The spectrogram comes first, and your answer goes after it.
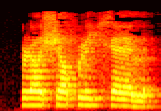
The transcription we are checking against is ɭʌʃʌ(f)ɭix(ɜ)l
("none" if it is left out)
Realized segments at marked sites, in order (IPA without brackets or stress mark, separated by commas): f, ɛ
